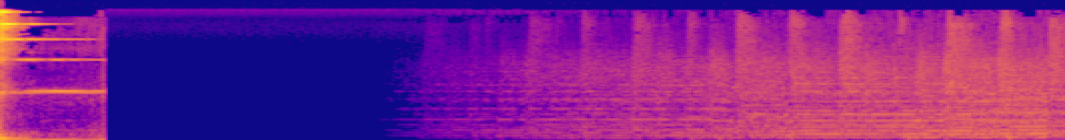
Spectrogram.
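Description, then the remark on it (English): A single bright bell strike rings out loud, cut off sharply after a moment, followed by silence and then music gradually swelling in. “Ring that bell.”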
